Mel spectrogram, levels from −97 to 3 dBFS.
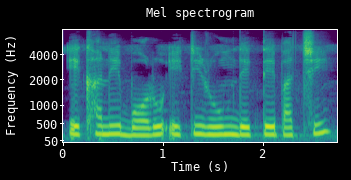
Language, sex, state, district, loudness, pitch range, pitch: Bengali, female, West Bengal, Cooch Behar, -13 LUFS, 205-225 Hz, 215 Hz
